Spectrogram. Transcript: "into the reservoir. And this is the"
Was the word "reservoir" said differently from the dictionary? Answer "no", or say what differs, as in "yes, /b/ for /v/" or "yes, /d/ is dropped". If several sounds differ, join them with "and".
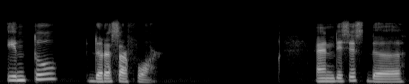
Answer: yes, /s/ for /z/ and /f/ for /v/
